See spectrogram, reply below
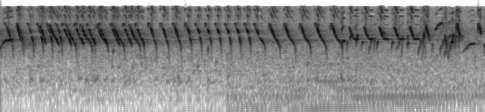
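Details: Canaries sing against each other to encourage other canaries to join in. Rapid sharp chirps form fast trills, ending in longer warbled whistles.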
